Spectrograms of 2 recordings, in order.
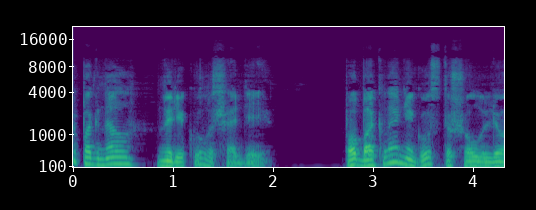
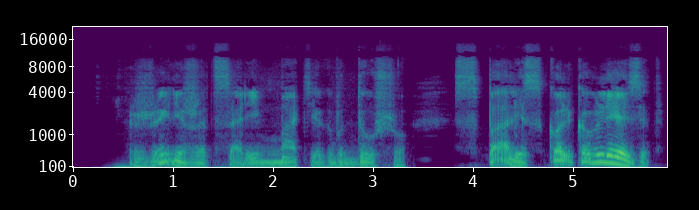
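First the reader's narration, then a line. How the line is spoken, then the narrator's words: Sleepy mumbling. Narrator (Russian): Макар, засыпая, забормотал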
